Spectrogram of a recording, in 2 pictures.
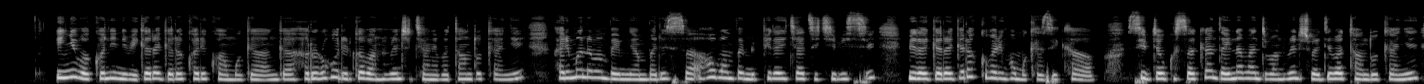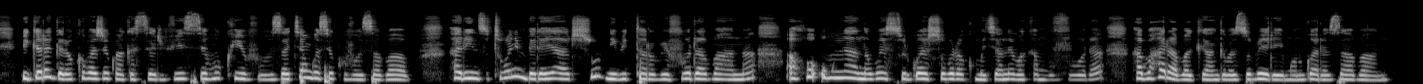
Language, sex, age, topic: Kinyarwanda, female, 36-49, health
